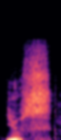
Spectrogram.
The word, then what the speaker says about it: use: 영어는요 동사는 사용하다 동사를 use 이렇게 성대를 올리고 힘을 주지만 명사는 뭐예요? use 힘 빼고 성대 안 올리고 사용 혹은 뭡니까? 여러분들 이용 여러분들 이럴 때는 연마 발음이 쌤이 발음기호 이렇게 써볼게요. 여러분들 발음기호니까 습니까? 즈입니까? 스 이렇게 하셔야 돼요.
